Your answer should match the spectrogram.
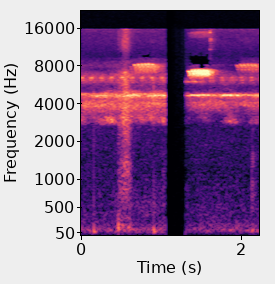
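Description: Faint, steady high-pitched insect chirring, crickets by its kind, in the background, cut by a brief dropout to silence just after a second in.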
